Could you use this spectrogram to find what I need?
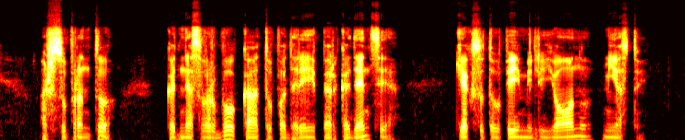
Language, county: Lithuanian, Vilnius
